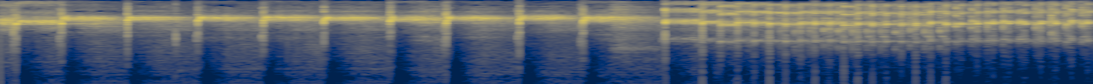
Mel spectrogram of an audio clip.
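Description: A lovebird sings high, shrill chirps in an even beat, about two a second, then breaks into a fast, continuous, chattering trill. No other sounds are heard.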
